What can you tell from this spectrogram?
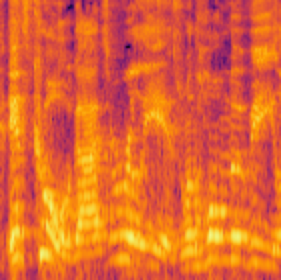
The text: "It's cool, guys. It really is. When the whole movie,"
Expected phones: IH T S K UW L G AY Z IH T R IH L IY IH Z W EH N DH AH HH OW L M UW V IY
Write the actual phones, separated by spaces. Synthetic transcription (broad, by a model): IH T S K UW L G AY Z IH T R IH L IY IH Z W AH N DH AH HH OW L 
